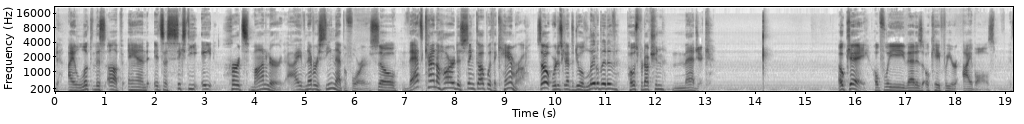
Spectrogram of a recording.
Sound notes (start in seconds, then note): 14.1 fingers snapping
